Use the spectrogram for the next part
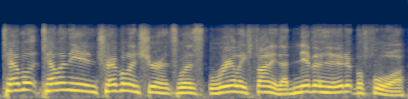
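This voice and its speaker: A man's voice: sits high, brisk. A man with a New Zealand accent co-hosting a radio show, telling stories in playful banter. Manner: animated, playful storyteller. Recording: radio broadcast played back.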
